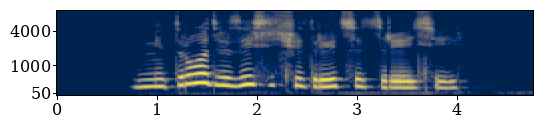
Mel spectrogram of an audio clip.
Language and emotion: Russian, sad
